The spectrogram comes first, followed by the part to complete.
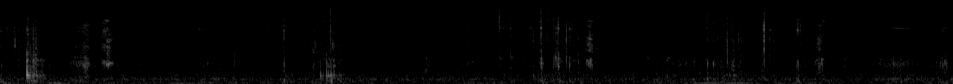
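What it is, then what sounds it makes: Bar soap being carved. A metal utility blade scrapes long curled shavings off a solid, rectangular bar of lavender soap held in the hand. Quiet, dry scraping and crinkling strokes come in short bright bursts over a soft background hiss.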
